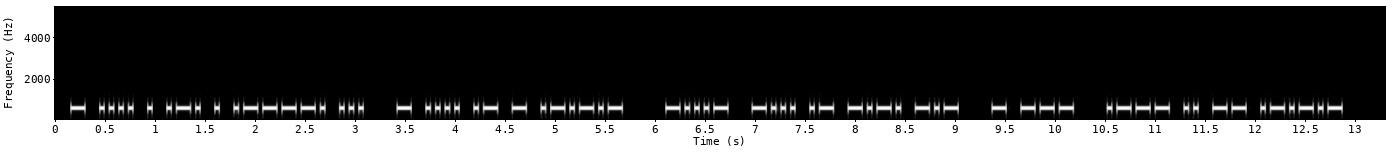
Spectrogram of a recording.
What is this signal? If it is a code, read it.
Morse code, heard as a keyed tone, about 25 wpm, 600 Hz. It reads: THERE'S THAT. <BT> BACK TO JIM.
